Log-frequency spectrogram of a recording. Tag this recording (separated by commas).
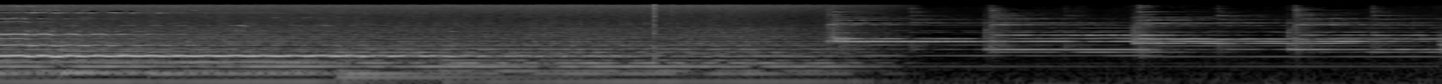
Mallet percussion, xylophone, Glockenspiel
